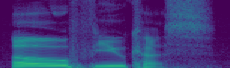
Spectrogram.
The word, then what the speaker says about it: Ophiuchus: Ophiuchus is how it's pronounced.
